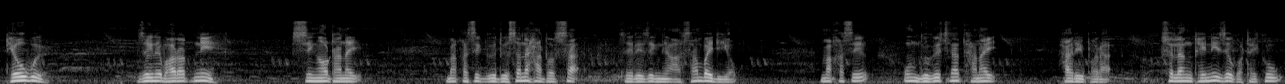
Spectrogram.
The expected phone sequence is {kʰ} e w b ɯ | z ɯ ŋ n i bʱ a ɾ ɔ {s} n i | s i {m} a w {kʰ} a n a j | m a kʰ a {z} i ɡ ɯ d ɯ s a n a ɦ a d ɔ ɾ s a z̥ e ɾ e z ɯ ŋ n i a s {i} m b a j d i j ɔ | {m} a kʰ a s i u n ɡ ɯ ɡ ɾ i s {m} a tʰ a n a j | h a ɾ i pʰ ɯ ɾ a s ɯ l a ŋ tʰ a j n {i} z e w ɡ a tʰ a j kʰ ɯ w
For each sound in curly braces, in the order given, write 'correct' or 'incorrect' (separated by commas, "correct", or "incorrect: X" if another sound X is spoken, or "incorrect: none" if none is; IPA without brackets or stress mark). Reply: incorrect: tʰ, incorrect: t, incorrect: ŋ, incorrect: tʰ, incorrect: s, incorrect: a, correct, incorrect: n, correct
